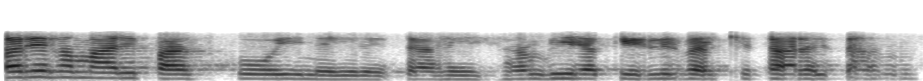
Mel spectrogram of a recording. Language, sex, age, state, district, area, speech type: Hindi, female, 18-30, Uttar Pradesh, Prayagraj, rural, conversation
